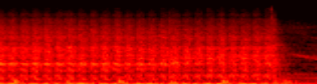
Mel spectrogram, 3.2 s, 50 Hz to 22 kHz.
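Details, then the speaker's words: 1988 Acura Legend sitting 10 years, with a new fuel pump and a used replacement ECU just installed: brisk, even cranking at about three pulses a second, slightly faster than before, that stops without the engine ever catching. Crank, no start. "nhưng vẫn không có bắt đầu"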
